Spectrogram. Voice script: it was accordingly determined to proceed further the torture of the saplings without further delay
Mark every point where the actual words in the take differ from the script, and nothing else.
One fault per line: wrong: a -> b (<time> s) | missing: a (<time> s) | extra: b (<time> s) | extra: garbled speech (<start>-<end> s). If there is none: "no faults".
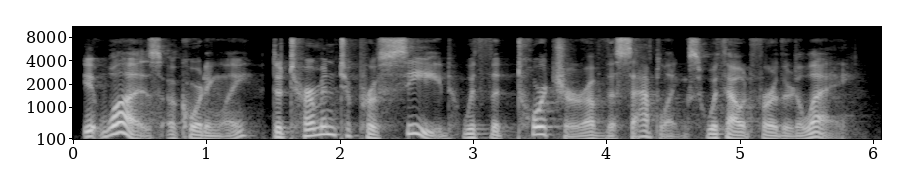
wrong: further -> with (2.9 s)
